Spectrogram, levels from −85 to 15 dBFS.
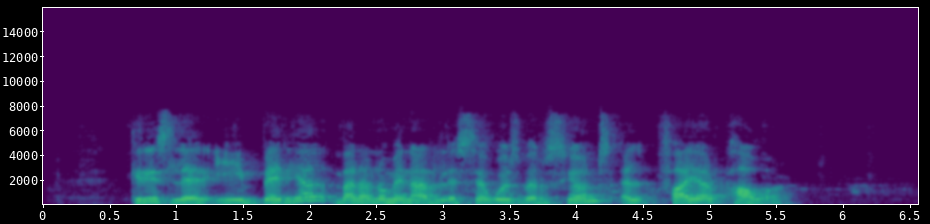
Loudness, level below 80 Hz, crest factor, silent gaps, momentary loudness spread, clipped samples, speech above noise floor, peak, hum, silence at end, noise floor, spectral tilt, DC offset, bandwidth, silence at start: -18 LUFS; -66 dBFS; 16 dB; none; 6 LU; under 0.1%; 45 dB; -2 dBFS; none; 1 s; -63 dBFS; -6 dB/octave; under 0.1%; 7.6 kHz; 0.65 s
